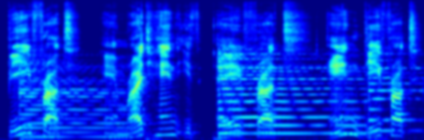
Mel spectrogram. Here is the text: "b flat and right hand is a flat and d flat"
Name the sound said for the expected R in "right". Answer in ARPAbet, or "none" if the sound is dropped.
R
